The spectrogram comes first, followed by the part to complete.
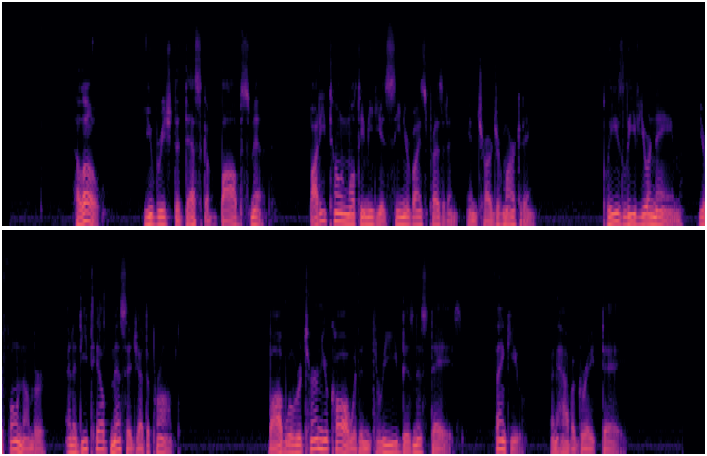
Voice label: Voice-Over example; Body Tone Multimedia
